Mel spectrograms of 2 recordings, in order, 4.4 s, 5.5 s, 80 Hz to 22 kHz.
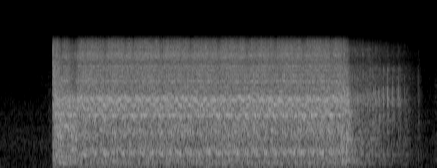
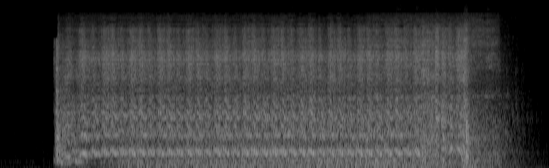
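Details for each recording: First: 1963 Ford Econoline pickup during restoration, first crank in neutral with the clutch in, before any fuel is added: strong, even starter cranking for about three seconds; the engine turns over freely. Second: 1963 Ford Econoline pickup during restoration: engine catches with an uneven, lumpy beat about four pulses a second, stumbles off and restarts rough; the carburetor needs adjustment and the fuel filter will be checked.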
